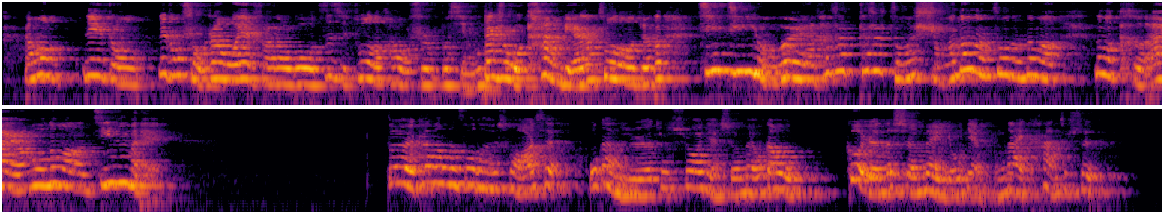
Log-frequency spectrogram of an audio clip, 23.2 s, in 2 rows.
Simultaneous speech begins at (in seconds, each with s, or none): none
